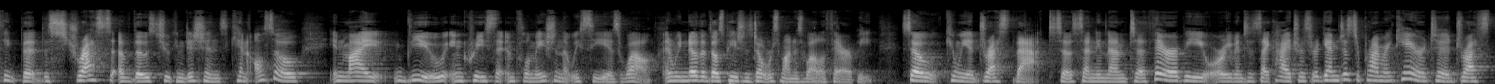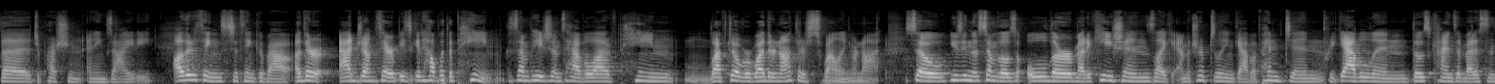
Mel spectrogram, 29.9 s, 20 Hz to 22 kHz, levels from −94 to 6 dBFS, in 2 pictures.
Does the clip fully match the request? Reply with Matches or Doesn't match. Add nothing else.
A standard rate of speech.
Doesn't match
